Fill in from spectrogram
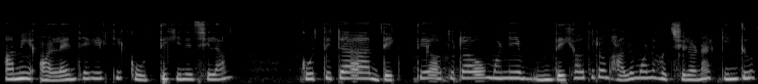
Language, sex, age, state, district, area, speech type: Bengali, female, 18-30, West Bengal, Hooghly, urban, spontaneous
